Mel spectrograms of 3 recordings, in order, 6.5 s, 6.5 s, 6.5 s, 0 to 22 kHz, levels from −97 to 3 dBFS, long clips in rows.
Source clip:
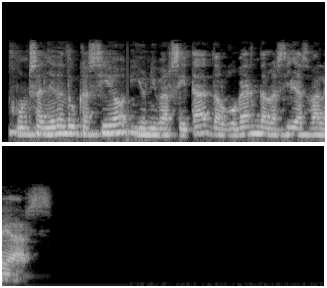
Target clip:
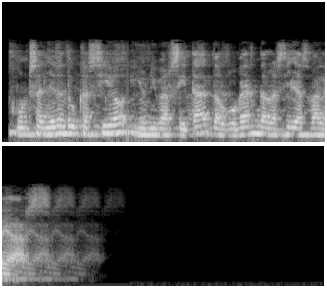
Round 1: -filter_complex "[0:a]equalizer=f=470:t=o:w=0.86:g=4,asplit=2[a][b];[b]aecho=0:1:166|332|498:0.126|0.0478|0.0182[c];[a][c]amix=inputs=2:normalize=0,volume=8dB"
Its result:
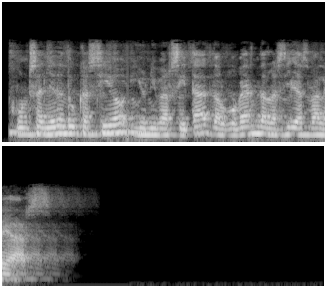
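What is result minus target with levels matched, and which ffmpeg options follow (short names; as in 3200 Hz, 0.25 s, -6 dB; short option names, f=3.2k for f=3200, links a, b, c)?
echo 86 ms early
-filter_complex "[0:a]equalizer=f=470:t=o:w=0.86:g=4,asplit=2[a][b];[b]aecho=0:1:252|504|756:0.126|0.0478|0.0182[c];[a][c]amix=inputs=2:normalize=0,volume=8dB"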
